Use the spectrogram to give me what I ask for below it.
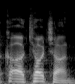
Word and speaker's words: Kyochon: Oh, the Kyochon.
